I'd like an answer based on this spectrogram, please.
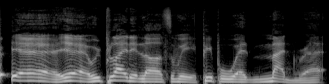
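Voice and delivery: loud, boastful club DJ; booming DJ voice. Retold or imitated. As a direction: boom it out like you're on stage. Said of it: "in such a booming voice".

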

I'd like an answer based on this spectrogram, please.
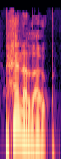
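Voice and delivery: "Penelope" to rhyme with envelope; mispronounced name. Shown as a demonstration. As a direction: misread "Penelope" as PEN-uh-lope. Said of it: "always pronounced as Penelope".

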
